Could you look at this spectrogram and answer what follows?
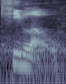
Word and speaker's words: Kylo: it really mean and originally it was going to be pronounced kilo oh no but I like kylo more yeah kilo no no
